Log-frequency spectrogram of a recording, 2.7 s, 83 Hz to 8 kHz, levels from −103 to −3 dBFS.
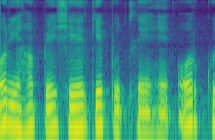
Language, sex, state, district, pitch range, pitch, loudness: Hindi, male, Himachal Pradesh, Shimla, 120-135 Hz, 125 Hz, -16 LUFS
